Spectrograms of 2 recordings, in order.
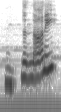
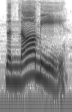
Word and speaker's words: Nanami: Nanami. Nanani? I'll write it down. Am I even saying it right? You were close. Nanami. Yeah. With an M.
